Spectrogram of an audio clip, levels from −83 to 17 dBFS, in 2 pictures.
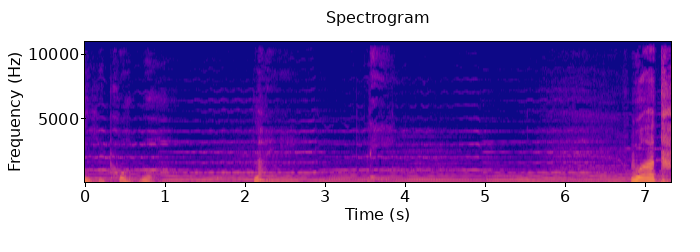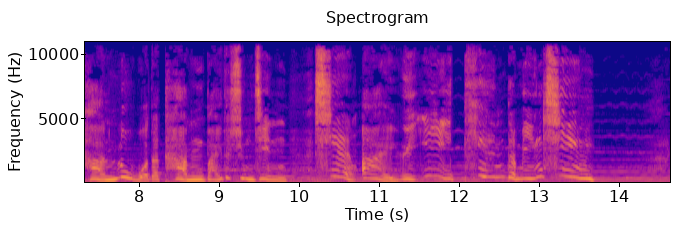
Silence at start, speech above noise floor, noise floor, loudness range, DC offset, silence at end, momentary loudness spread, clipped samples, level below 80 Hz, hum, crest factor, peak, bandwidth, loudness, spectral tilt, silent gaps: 0 s; 21 dB; -39 dBFS; 21 LU; under 0.1%; 0 s; 24 LU; under 0.1%; -46 dBFS; none; 18 dB; -2 dBFS; 11 kHz; -18 LUFS; -3 dB/octave; none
